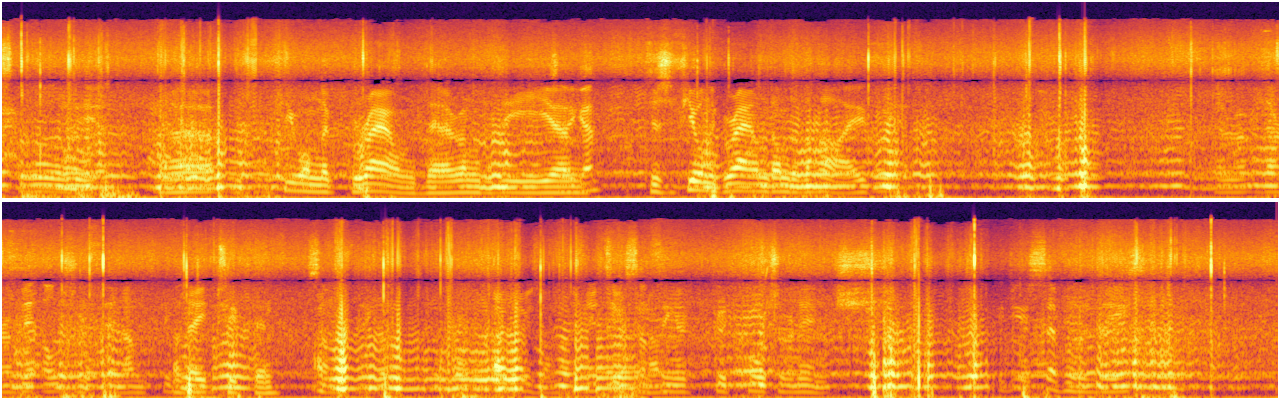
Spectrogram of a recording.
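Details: Large bee colony in a top bar hive, being taken apart and relocated after repeatedly ambushing its owners; continuous loud buzzing of many bees with swooping pitch changes and frequent clattering knocks from handling the hive.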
